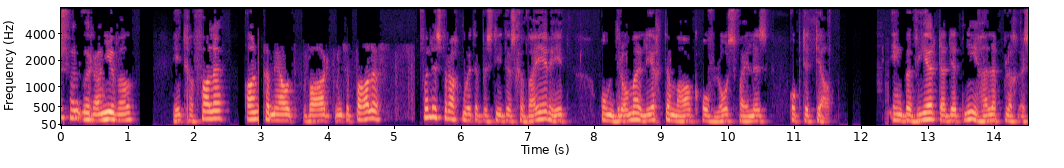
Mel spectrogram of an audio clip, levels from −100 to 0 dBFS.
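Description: Comfort noise in place of the background appears at 1.18 to 1.68 s and 2.54 to 2.76 s. In these pauses the real background gives way to a flat, featureless hiss. It sits about 8 to 9 dB lower. The likely cause is discontinuous transmission, with the receiver filling the gaps with synthetic noise.

From 2.96 to 5.39 s the input seems switched to a poorer device. An 80 ms silence marks the switch. Nothing passes above 3 kHz, so the sound turns dull and boxy. The level stays roughly the same, with a new noise floor well below it. A likely cause is a fallback to a headset call profile.

Comfort noise returns at 10.70 to 10.94 s and 11.68 to 12.24 s. The background again turns smooth and lifeless, dropping about 4 dB and then about 10 dB. Outside the switched section, the band reaches 8 kHz, which fits a wideband call codec.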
